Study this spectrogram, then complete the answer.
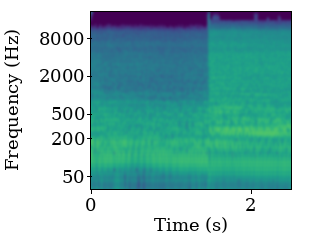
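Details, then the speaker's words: Cammed Whipple-supercharged GT500 V8 first cold start after 6 months winter storage, fresh oil and filter; heavy, slightly choppy idle still finding its speed as the cam makes it slower to settle; normal cold start idle. "the car's been sitting for a long time. It's got to figure out its idle. It is cammed, so it takes a little bit extra time."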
